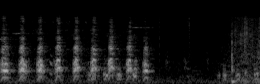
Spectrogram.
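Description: A chicken on a 61-acre organic farm in Cadiz, Ohio clucks rapidly, about eight quick rhythmic clucks in a row, then fades into quieter background rustling.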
